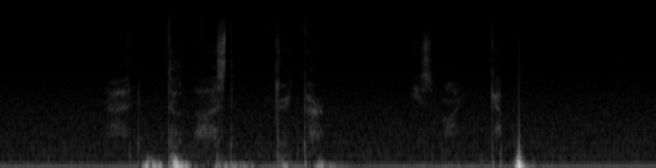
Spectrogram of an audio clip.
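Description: Close-miked ASMR whispering in short breathy bursts, unintelligible, with a few low thumps on the microphone; the loudest thump comes about five seconds in.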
